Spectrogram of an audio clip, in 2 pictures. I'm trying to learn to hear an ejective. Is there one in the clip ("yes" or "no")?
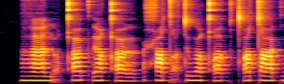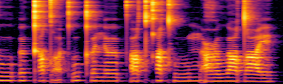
yes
